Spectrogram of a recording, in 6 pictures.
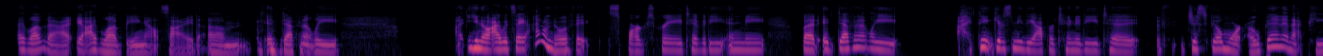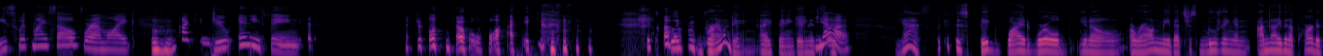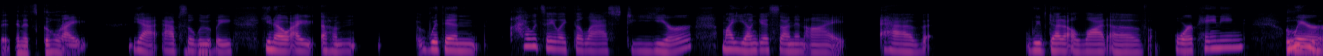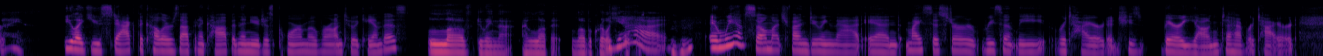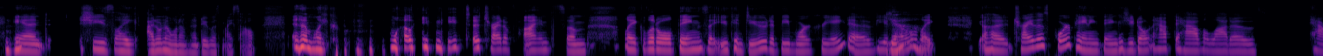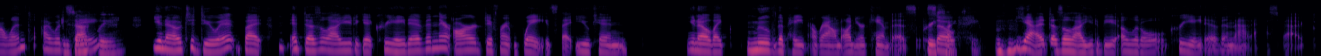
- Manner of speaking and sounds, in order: chuckle; other background noise; other noise; laughing while speaking: "I don't know why"; chuckle; laugh; tapping; laughing while speaking: "like, Well, you need to try to"; chuckle
- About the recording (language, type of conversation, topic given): English, unstructured, What habits help me feel more creative and open to new ideas?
